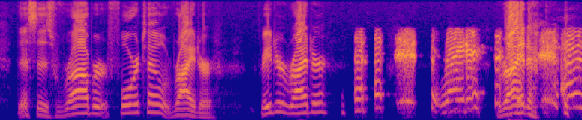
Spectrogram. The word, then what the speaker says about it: Reitter: good so on behalf of my co-host tony reader this is robert forto writer reader writer writer writer i was gonna be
